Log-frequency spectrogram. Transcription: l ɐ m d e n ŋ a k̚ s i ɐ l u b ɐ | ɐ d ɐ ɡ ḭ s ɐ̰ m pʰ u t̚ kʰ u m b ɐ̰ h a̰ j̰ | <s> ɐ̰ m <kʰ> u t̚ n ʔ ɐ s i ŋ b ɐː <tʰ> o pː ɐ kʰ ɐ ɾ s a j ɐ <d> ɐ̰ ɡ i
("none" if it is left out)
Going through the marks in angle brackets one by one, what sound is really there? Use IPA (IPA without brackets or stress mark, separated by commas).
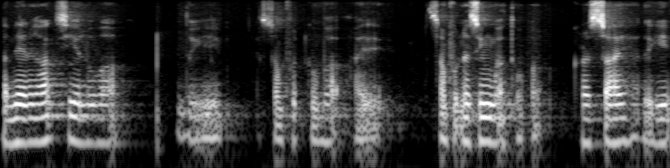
s, pʰ, tʰ, d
